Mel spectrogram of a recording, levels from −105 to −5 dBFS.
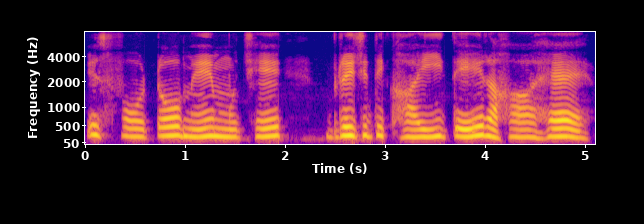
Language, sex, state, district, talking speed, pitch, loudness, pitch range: Hindi, female, Madhya Pradesh, Katni, 105 wpm, 215 Hz, -17 LUFS, 200-230 Hz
